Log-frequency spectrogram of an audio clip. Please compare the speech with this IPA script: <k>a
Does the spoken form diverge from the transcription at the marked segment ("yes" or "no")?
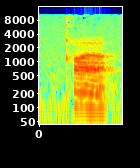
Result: yes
